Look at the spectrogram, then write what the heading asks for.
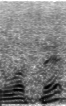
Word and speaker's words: Lafayette: Lafayette, Tennessee or Lafette, Tennessee is how they pronounce it there.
